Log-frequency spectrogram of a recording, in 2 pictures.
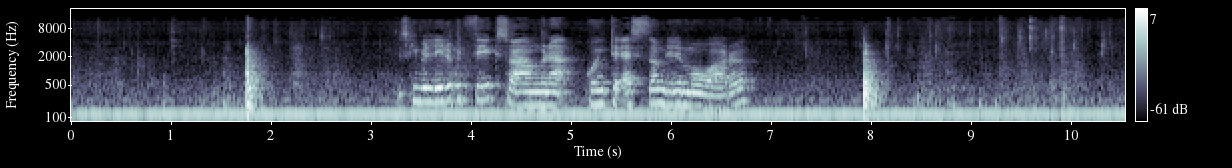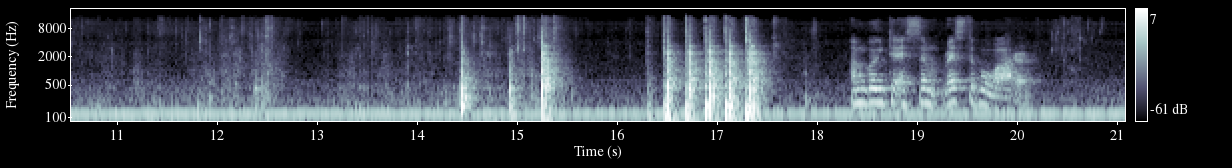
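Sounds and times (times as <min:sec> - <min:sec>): steady low hum: 0:00.0 - 0:21.0
utensil knocking against mixing bowl: 0:16.3 - 0:17.5.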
